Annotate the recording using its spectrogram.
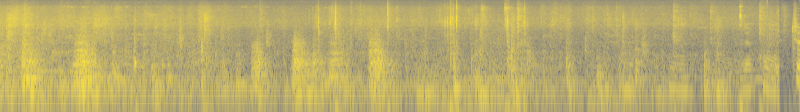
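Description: Courtroom room sound as the judges rise and leave: indistinct murmuring voices and shuffling movement, with scattered knocks and clatters over a steady low hum.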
